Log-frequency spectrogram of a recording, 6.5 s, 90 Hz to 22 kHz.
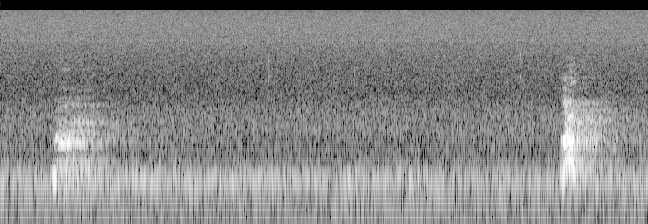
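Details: Great Dane puppies at Puppy Hill on the evening of 19 February 2019: two short, sharp yips about five seconds apart, each rising briefly, over a steady low indoor hum.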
